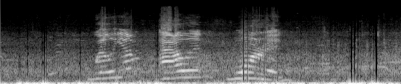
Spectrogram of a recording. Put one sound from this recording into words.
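A man announces through a loudspeaker outdoors.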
